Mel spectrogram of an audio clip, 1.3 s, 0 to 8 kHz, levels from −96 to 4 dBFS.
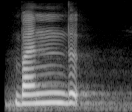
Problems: constant background noise, echo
